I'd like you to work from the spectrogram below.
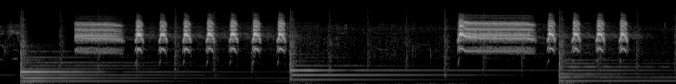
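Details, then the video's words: A wild burrowing owl in Brazil gives a harsh, rasping screech followed by about seven quick, sharp chattering notes. The sequence comes twice, over a faint low steady hum. "CORUJA-BURAQUEIRA (ATHENE CUNICULARIA), BURROWING OWL"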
